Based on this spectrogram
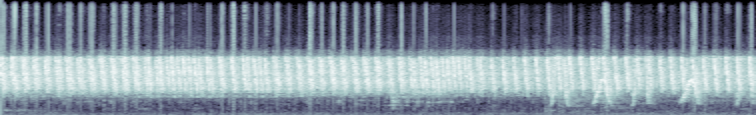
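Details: Jalak rio myna producing a loud, steady buzzing rattle of rapid pulses about four per second, with a few rising chirps near the end.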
